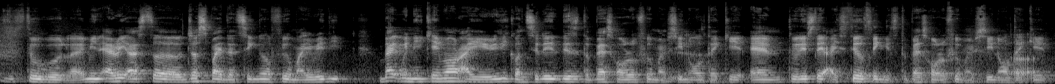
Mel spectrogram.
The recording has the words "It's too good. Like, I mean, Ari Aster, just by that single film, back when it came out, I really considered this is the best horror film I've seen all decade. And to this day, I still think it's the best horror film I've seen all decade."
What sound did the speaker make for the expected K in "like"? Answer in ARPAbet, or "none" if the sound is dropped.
none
